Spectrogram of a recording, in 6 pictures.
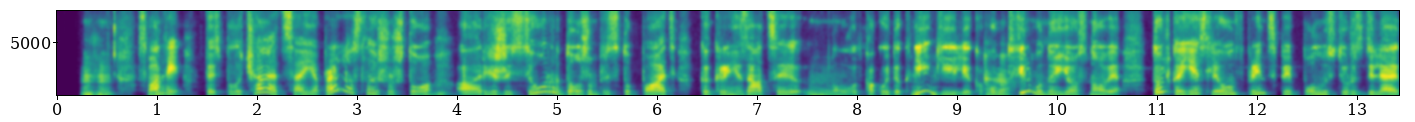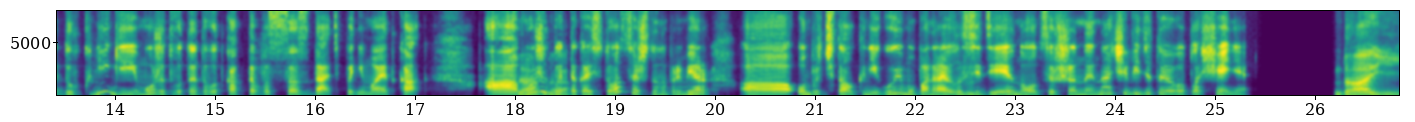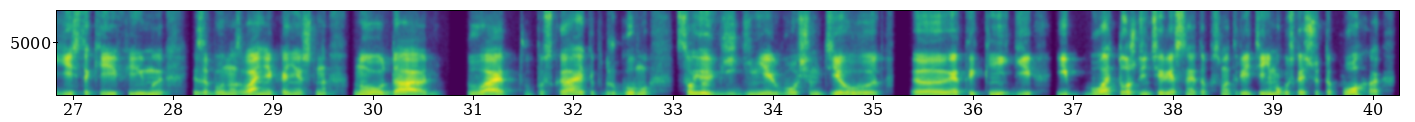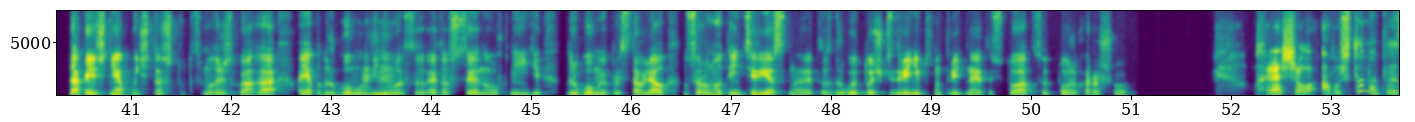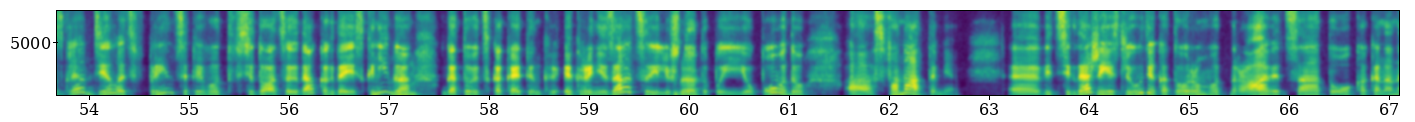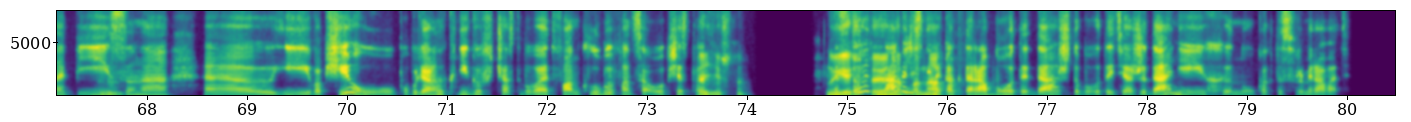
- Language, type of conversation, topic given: Russian, podcast, Как адаптировать книгу в хороший фильм без потери сути?
- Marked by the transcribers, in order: other noise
